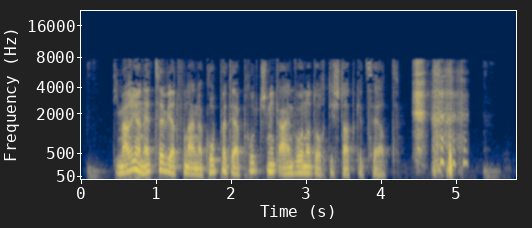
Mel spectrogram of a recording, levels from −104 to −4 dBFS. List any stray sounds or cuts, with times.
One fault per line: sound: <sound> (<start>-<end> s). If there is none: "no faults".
sound: laugh (4.4-5.2 s)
